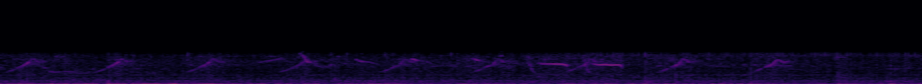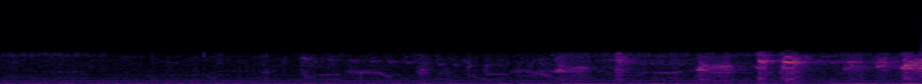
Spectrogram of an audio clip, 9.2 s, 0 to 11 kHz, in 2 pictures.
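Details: Blacksmith lapwing at Gowrie dam waterhole, Djuma Game Reserve, Sabi Sand Wildtuin, South Africa, at 06:45 on 03/02/21. Loud, sharp metallic clicks burst out near the end, after a run of short repeated chirps, over a steady low hum.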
